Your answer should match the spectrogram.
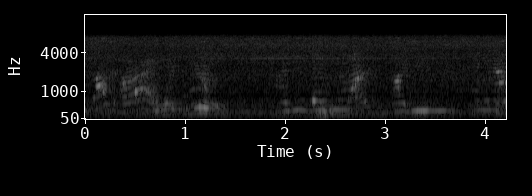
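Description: Faint background chatter of several distant voices in a room, with no close speaker.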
